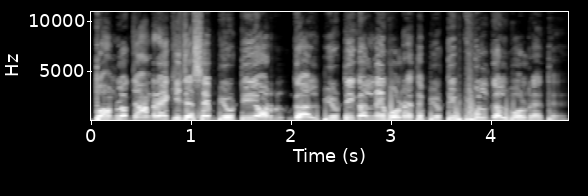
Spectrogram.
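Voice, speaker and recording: A man's voice: sits high, animated, quick pace, a bit bright, no echo. A young man teaching an English grammar lesson to the camera, asking questions and answering them himself. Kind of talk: classroom lecture to camera. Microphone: camera mic, recorded for an app course.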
